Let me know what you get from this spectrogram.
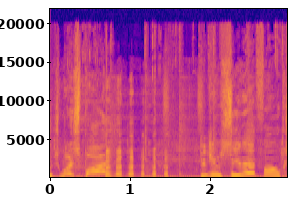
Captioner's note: laughing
